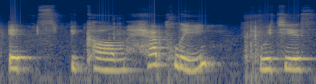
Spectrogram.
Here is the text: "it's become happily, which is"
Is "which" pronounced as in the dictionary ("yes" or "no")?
yes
